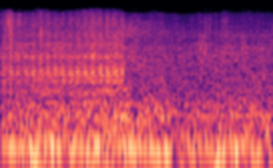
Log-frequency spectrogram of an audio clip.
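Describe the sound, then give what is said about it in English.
A lorry passing on a wet road beside a roadside stop, throwing up spray: a steady wash of hissing noise over a low rumble, easing slightly after the first second. “They stop next to a road, and a passing lorry sends up clouds of spray.”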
